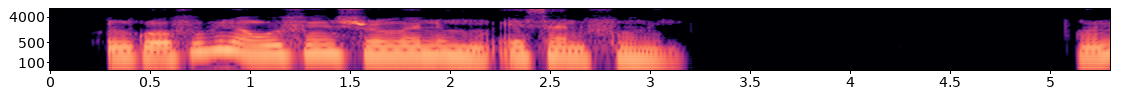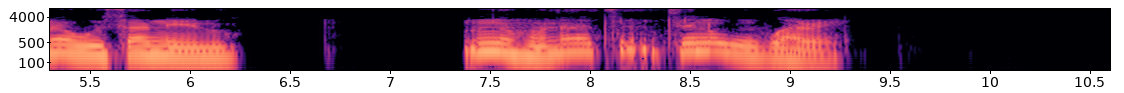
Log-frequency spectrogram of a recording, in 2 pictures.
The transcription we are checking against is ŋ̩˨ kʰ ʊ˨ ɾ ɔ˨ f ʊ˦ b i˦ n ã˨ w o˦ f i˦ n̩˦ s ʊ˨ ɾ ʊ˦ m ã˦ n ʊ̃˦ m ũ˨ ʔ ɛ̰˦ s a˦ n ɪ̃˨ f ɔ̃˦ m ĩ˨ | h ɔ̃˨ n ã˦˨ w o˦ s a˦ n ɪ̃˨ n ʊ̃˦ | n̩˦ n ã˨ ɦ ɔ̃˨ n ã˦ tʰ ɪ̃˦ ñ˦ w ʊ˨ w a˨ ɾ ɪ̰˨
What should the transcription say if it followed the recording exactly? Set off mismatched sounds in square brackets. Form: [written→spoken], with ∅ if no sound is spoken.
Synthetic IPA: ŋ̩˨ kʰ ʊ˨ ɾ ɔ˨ f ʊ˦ b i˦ n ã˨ w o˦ f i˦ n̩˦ s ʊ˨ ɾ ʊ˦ m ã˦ n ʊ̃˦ m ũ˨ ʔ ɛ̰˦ s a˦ n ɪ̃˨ f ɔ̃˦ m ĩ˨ | h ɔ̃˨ n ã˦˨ w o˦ s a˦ n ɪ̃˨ n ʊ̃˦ | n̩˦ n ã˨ ɦ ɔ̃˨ n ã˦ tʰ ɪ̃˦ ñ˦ w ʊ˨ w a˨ ɾ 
